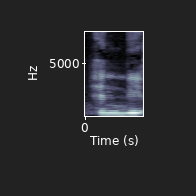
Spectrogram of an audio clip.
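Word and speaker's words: Henri: 앞 아르민 않은가 봐요 그 영어식으로 하면 했니 인데 프랑스식 발음으로 앙리 에요 핸리 앙리 이렇게 그런데 그 h 아고 뒤는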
